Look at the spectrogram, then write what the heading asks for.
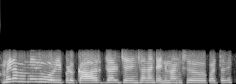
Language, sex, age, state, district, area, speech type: Telugu, female, 45-60, Andhra Pradesh, Visakhapatnam, urban, conversation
